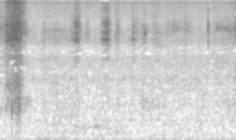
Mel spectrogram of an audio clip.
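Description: Near silence, with a brief soft rustle of paper as a hand slides over sketchbook pages just after the start.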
